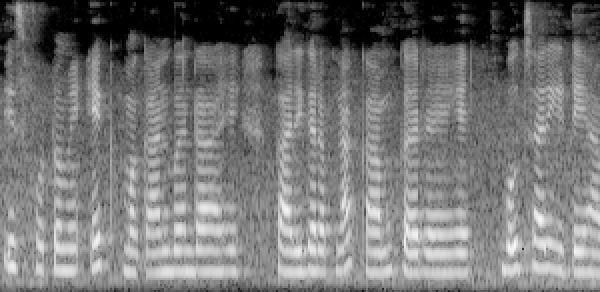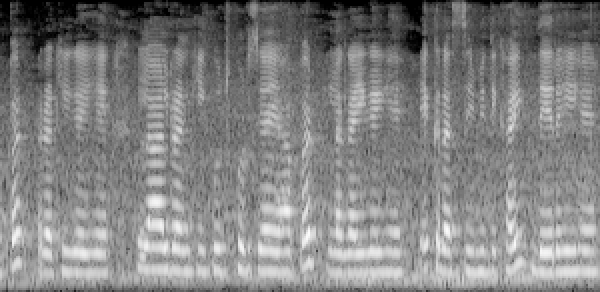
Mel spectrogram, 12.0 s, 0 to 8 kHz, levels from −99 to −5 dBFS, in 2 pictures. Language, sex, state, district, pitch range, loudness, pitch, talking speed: Hindi, female, Bihar, Bhagalpur, 210-230 Hz, -17 LUFS, 215 Hz, 195 wpm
